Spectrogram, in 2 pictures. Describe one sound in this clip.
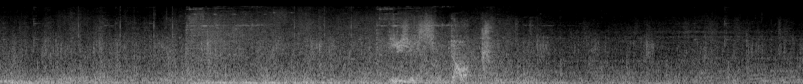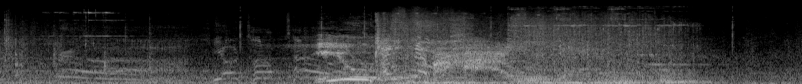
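Game spells blast and crackle during a fight.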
